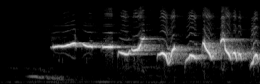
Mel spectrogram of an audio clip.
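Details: White-rumped shama song used as a lure to provoke other shamas into singing: a long steady whistle leads into a lively run of varied rising and falling whistled notes, preceded by a faint low note.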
